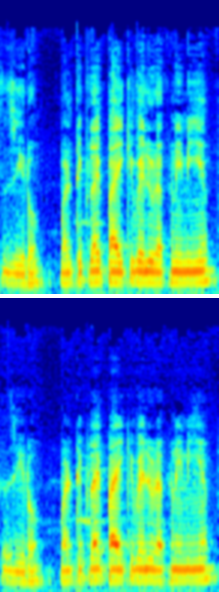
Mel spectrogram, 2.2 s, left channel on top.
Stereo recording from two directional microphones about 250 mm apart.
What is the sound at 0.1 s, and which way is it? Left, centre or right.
Speech, left.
